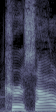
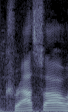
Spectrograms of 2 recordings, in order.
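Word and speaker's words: Curaçao: We're here in Curacao, or Curacao, I've heard it pronounced both ways.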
